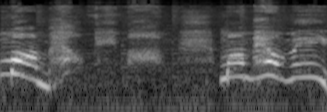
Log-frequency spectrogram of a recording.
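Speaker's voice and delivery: play-acted very high, loud, near-tearful, panicked yell. Retelling a story, calling out to mom for help, retelling a yell for help. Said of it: "and I'm yelling".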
